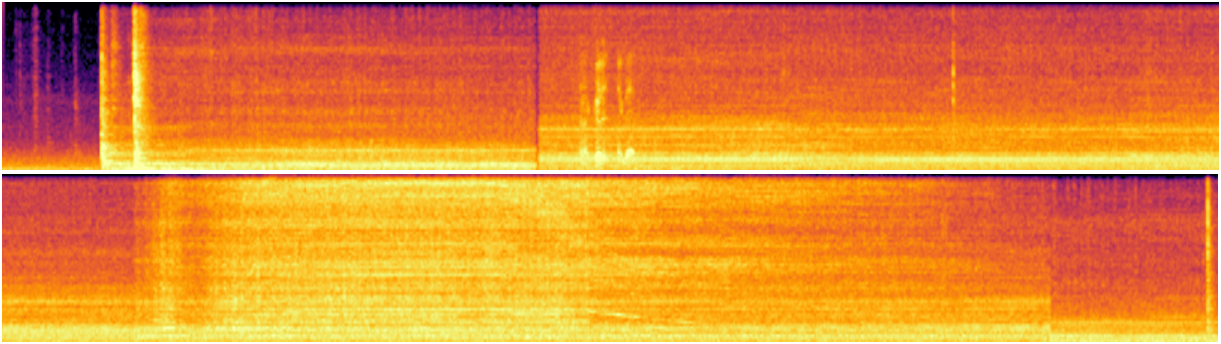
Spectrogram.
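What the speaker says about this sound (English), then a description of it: "I'll do the detail like this and this and that on the belt sander over there" A belt sander shapes a red oak beer stein handle, a loud continuous whirring hum with a steady tone that shifts in pitch and grows harsher as the wood is pressed in, starting and stopping abruptly.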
